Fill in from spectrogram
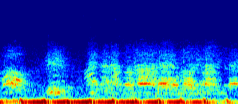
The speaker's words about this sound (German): Irgendwann knallen Feuerwerkskörper und ein Pulk Menschen schiebt sich durch einen anderen Pulk Menschen. Das müssen die Revolutionäre sein.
